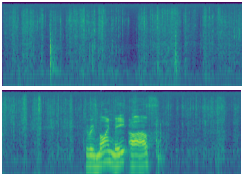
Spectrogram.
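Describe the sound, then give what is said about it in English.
Crinkly wrapping is pulled and unwrapped from a hammer, a steady stream of crackling, rustling bursts, with a short spell of someone talking over it near the end. “I had to wrap it up a lot.”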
